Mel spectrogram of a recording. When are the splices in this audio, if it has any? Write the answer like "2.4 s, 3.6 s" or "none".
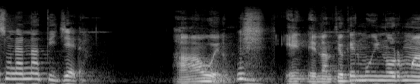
2.7 s

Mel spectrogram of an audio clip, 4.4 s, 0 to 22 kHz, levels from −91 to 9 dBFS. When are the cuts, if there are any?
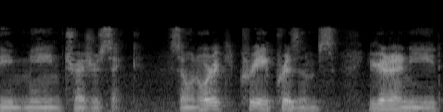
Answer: none

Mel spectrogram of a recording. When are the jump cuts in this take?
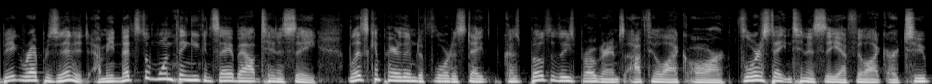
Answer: none

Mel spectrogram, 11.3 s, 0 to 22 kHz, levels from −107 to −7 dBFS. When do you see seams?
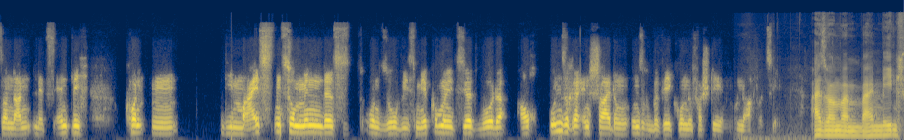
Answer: none

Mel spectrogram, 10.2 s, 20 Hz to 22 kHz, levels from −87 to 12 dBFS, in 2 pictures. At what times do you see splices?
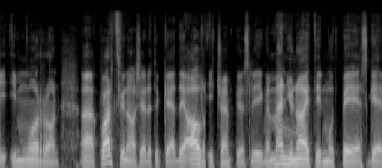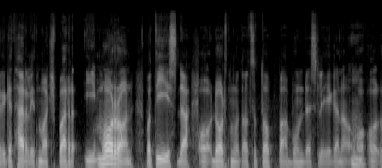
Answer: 2.7 s, 7.7 s

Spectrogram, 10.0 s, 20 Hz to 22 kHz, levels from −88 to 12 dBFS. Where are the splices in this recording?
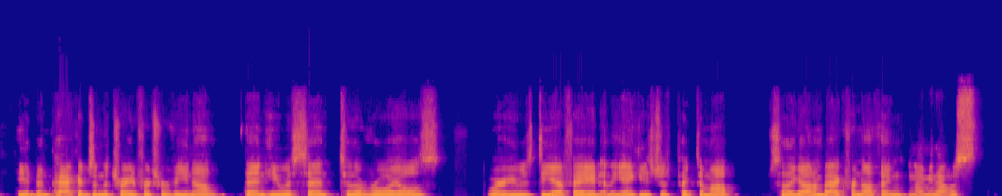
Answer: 9.1 s

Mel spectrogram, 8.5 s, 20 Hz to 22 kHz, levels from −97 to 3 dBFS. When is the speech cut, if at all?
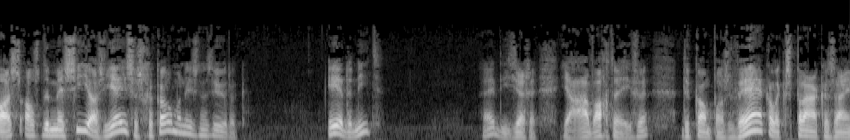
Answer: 4.6 s

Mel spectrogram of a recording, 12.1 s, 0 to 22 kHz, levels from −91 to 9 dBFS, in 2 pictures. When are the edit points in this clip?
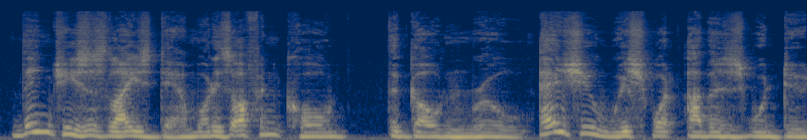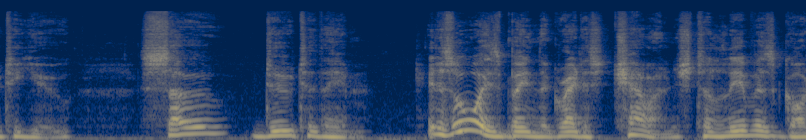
4.0 s, 9.2 s

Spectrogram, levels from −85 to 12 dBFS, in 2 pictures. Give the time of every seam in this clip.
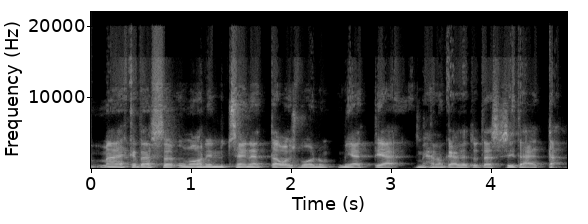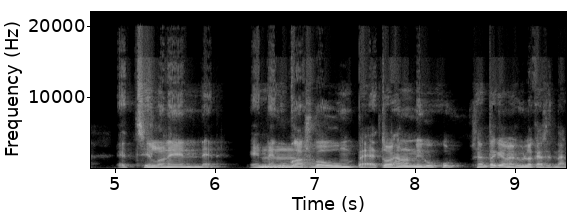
none

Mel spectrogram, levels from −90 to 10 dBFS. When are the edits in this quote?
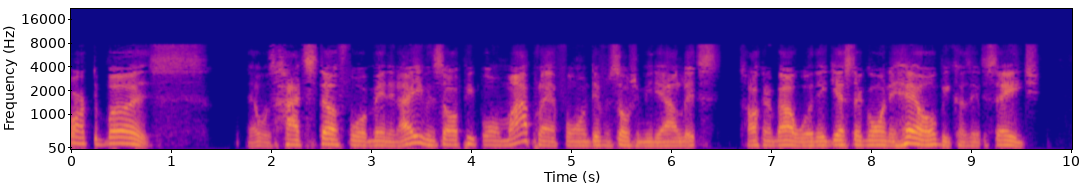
9.1 s

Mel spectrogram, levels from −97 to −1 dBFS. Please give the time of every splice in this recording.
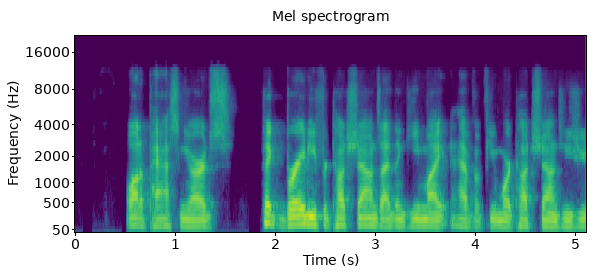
none

